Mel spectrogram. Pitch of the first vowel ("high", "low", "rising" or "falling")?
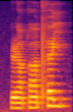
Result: low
